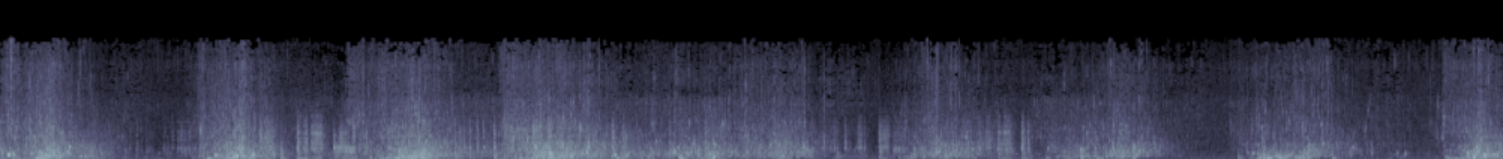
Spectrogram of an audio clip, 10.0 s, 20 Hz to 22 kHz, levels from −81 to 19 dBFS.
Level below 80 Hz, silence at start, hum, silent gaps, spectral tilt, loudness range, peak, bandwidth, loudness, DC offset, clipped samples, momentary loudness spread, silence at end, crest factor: -54 dBFS; 0 s; none; none; -2.5 dB/octave; 6 LU; -4 dBFS; 17 kHz; -25 LUFS; under 0.1%; under 0.1%; 15 LU; 0 s; 22 dB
